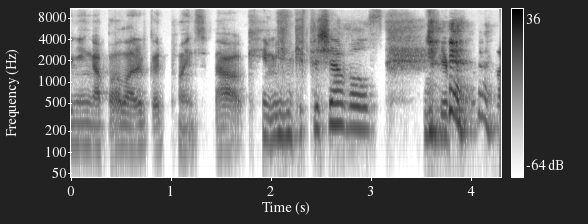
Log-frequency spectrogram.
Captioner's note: chuckles; panelists chuckling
